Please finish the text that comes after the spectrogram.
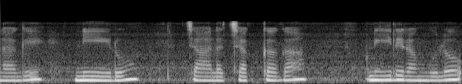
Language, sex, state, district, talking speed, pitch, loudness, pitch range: Telugu, female, Telangana, Komaram Bheem, 65 wpm, 195 Hz, -13 LUFS, 185-210 Hz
